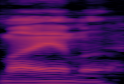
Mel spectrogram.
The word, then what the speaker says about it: Miami: Well, I was born in Miami, Oklahoma, and yes, it's Miami, even though it's spelled Miami. For some reason, that's how they go about things.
